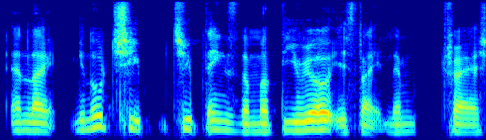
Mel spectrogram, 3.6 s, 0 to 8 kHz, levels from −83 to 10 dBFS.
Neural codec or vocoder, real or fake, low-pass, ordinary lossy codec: codec, 16 kHz, 4.8 kbps, FACodec; fake; none; none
